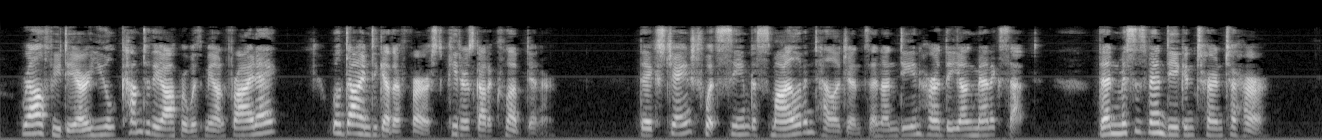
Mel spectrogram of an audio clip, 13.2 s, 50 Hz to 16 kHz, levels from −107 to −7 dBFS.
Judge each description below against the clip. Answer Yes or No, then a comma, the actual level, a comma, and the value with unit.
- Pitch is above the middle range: Yes, high, 195 Hz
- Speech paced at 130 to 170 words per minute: No, average, 190 wpm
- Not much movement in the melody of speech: No, average, 4.3 semitones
